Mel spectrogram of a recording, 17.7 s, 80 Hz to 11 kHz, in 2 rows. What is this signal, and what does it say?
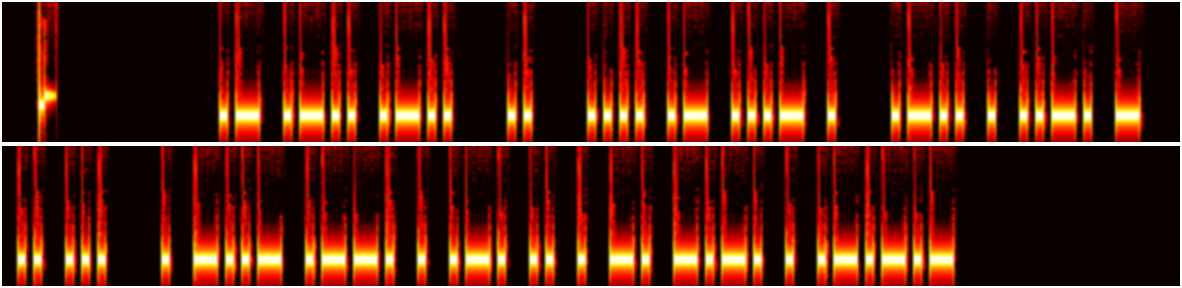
Morse code, heard as a keyed tone, about 20 wpm, 700 Hz. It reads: ALL I HAVE LEFT IS EXPERIENCE.
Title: Sentences from Top 1000 Words - Review Part 3 - 20wpm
